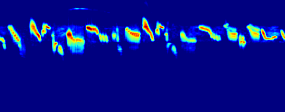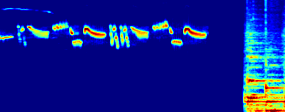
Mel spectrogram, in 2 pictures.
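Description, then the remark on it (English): Birds chirping and singing in a rapid, continuous stream of bright, high warbling notes for about six seconds, clear, then a short pause before a fuller sound cuts in. “a gift that I trust will be there forevermore, a place for the birds to gather, those birds who flew high above the Western Front and continue to fly above the old front line.”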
